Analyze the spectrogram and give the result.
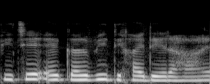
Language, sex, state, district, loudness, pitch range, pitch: Hindi, female, Arunachal Pradesh, Papum Pare, -13 LUFS, 190-225 Hz, 210 Hz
